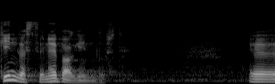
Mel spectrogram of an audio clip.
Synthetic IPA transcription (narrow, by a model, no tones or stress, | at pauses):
kind̪lɑst̪ione̞bɑkind̪̥lust̪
